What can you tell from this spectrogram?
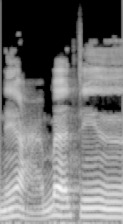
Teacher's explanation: Baik, alladzi yu'ti malahu yatazakka wa ma li ahadin 'indahu min ni'matin ni'matin, ainnya alirkan sedikit, tipiskan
